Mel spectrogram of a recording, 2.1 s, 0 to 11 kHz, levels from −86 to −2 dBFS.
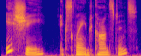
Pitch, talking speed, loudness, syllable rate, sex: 145 Hz, 115 wpm, -17 LUFS, 4.6 syllables/s, female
